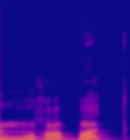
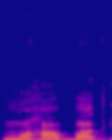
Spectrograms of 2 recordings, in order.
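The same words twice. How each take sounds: First: मोहब्बत said mu-habbat; मोहब्बत as muhabbat; common mispronunciation. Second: मोहब्बत said ma-habbat; मोहब्बत as mahabbat; correct pronunciation. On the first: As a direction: say मोहब्बत with u or o after m. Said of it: "मोहब्बत गलत तलफ़ुज़". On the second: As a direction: say मोहब्बत with short a after m. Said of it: "और सही तलफ़ुज़". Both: Shown as a demonstration.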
